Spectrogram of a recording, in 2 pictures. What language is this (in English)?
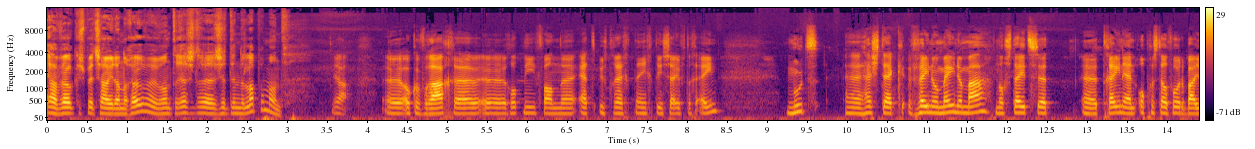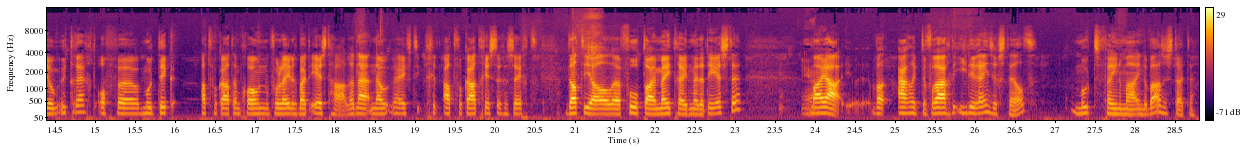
Dutch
